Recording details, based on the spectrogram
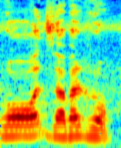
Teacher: रॉ पे ज़बर है, ज़बर को मुँह खोल के अदा करके पढ़ेंगे। और रॉ पे ज़बर है लिहाजा यहाँ रॉ को मोटा अदा करके पढ़ेंगे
